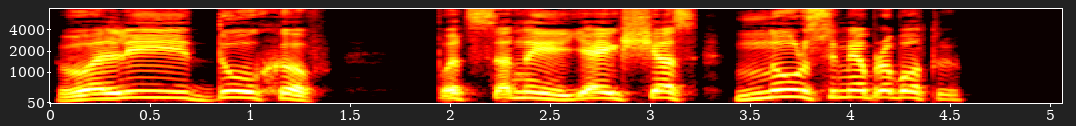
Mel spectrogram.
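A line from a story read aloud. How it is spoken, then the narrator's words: Shouting. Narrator (Russian): командир экипажа заорал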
